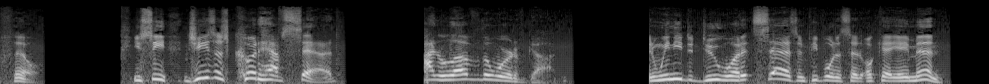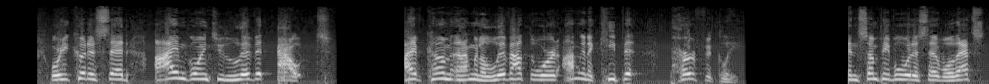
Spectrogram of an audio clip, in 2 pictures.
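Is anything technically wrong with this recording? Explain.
Yes. A mains buzz at 50 Hz runs throughout, roughly 30 dB below the speech. Sharp switching spikes push harmonics into the kilohertz range, so it rasps rather than hums.

A clipped start after a pause occurs at 1.16, 4.19, 6.44, 10.21, 13.89 and 18.32 s. After pauses of 0.71 to 1.05 s, the output device wakes late and swallows the first 50 to 56 ms. These onsets lose their first sounds.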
